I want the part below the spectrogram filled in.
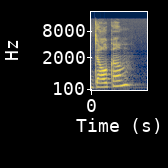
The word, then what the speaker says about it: Delcambre: Delcambre. – Delcambre. Mm-hmm. Brie or Bray? – Delcambre. – Brie, okay. – It's actually pronounced Delcambre.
